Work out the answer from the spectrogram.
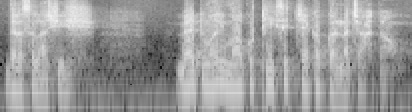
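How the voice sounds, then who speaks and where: A man playing an avuncular older family doctor in a radio drama, familiar and reassuring, with a raspy voice. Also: fairly low pitch, lively intonation, normal speed, pushed and bright, exaggerated voice. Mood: brisk, concerned. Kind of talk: Hindi radio drama acting.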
